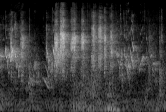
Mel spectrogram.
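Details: Australian budgies chattering: a short, steady run of bright, buzzy high twitter with quick rhythmic pulses and a few falling squeaky notes.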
